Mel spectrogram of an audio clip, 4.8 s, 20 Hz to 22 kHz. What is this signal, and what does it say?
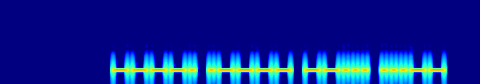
Morse code, heard as a keyed tone, about 25 wpm, 700 Hz. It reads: 9173
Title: Numbers - 4-Digit 25wpm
